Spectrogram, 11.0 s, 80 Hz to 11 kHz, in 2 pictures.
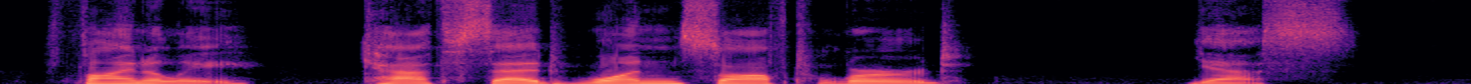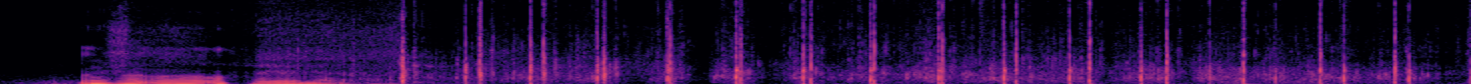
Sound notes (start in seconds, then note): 6.9 attendees applauding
